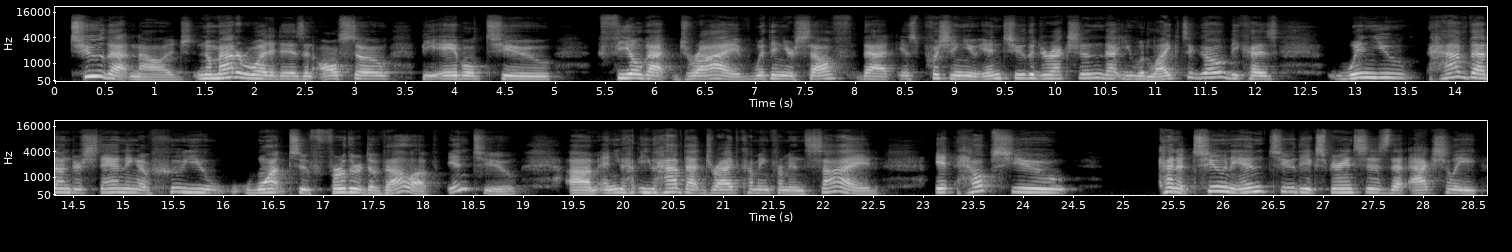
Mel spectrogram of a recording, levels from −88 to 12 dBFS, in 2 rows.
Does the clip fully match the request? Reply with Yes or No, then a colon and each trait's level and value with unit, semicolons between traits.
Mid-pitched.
Yes: medium, 180 Hz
